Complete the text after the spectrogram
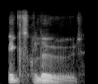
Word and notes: exclude: British English

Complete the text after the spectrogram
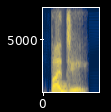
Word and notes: pudgy: Indian

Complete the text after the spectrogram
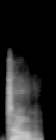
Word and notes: term: Indian

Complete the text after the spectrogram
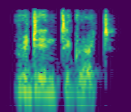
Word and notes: redintegrate: Indian

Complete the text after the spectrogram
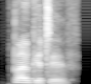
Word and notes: purgative: Indian

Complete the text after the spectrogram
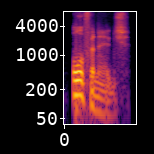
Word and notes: orphanage: British English

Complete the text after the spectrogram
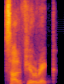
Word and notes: sulphuric: Indian

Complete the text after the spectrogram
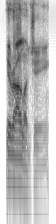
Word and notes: urology: British English

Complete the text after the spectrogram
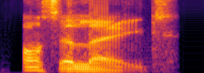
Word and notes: oscillate: British English

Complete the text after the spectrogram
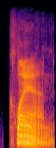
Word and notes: clan: American English

